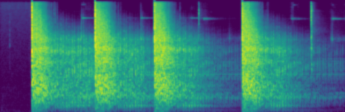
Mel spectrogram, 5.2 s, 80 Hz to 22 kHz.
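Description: Four loud, sharp Sig P365 pistol shots fired at a range from a limp, two-finger grip, spaced roughly a second apart, each with a brief ringing tail and no talking between them.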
